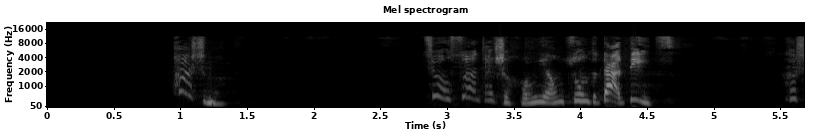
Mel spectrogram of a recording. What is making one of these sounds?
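A young woman speaks casually and dismissively, close by.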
